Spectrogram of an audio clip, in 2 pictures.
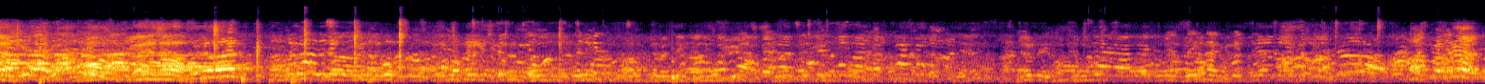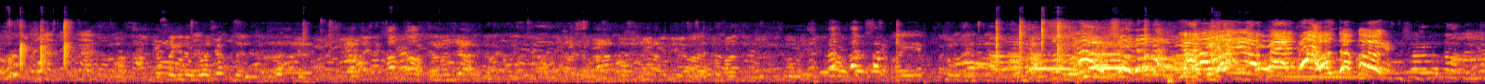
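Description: Footballers shout to each other across an open pitch.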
